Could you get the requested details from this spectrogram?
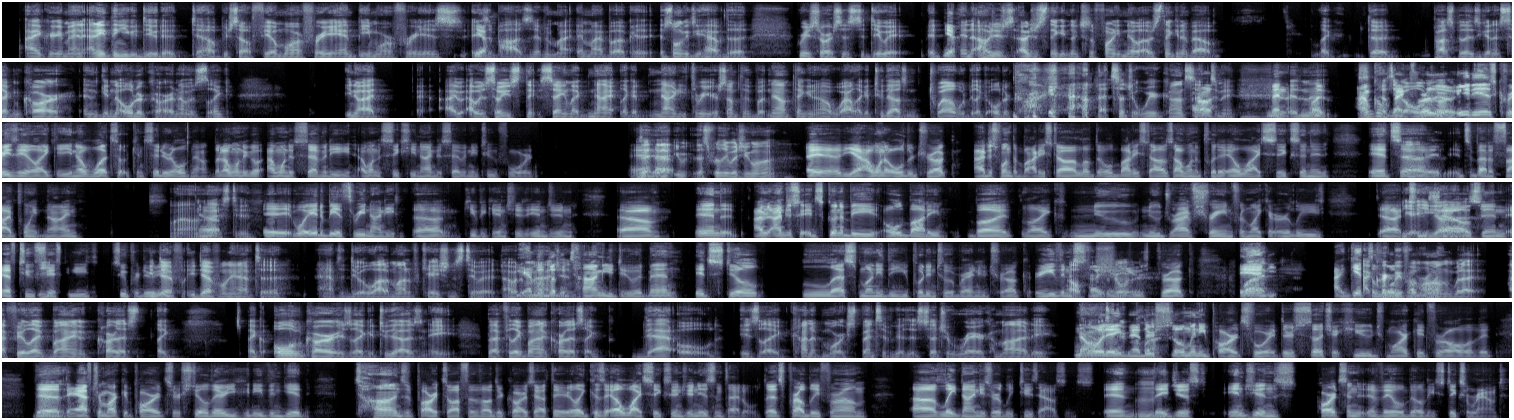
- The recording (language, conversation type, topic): English, unstructured, How does financial stress impact mental health?
- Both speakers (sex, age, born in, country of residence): male, 30-34, United States, United States; male, 40-44, United States, United States
- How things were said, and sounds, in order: chuckle; laughing while speaking: "car now"; tapping; other background noise; background speech; stressed: "that"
